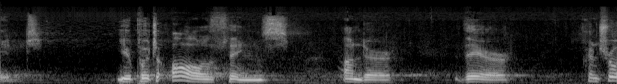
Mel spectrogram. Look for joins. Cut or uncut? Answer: uncut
